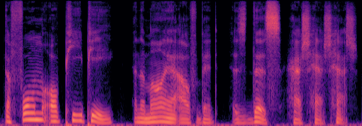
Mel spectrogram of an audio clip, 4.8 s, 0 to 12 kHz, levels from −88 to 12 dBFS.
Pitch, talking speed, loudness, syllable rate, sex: 110 Hz, 175 wpm, -21 LUFS, 3.9 syllables/s, male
